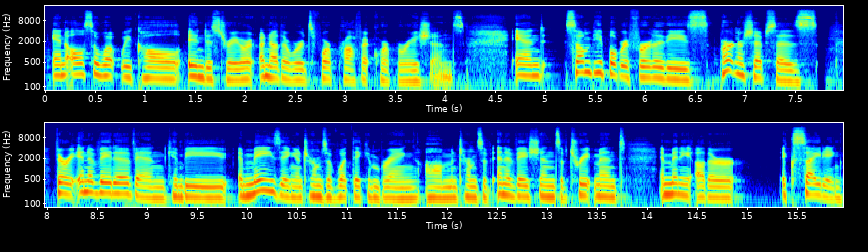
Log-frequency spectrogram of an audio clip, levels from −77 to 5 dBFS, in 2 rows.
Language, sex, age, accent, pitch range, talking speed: English, female, 30-49, American, 160-200 Hz, 165 wpm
